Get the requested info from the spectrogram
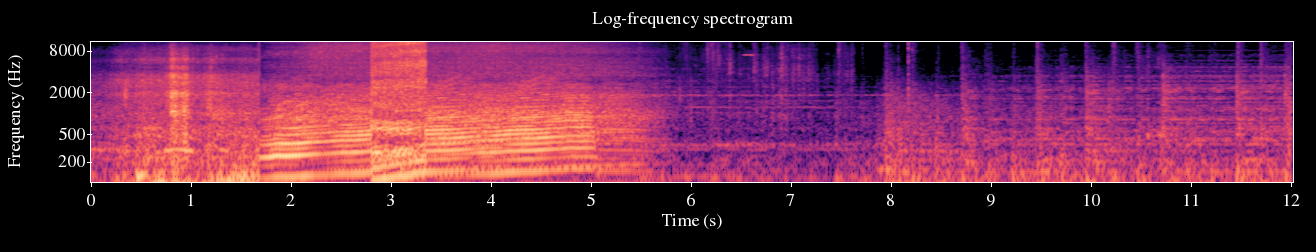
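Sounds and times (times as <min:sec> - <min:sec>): car engine accelerating hard: 0:00.3 - 0:05.8.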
